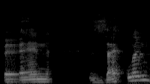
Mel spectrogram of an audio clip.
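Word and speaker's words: Benh Zeitlin: It's directed by, I do believe you pronounce, Ben Zetlin.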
